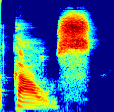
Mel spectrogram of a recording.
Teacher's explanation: o o tem som de u logo ele é uma semivogal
